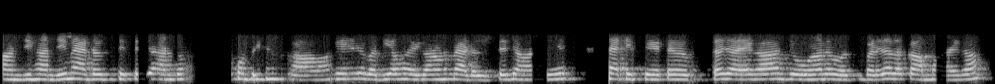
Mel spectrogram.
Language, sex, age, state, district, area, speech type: Punjabi, female, 18-30, Punjab, Hoshiarpur, rural, conversation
